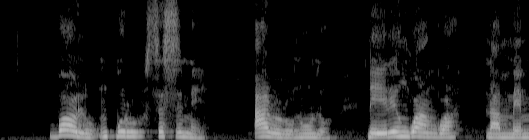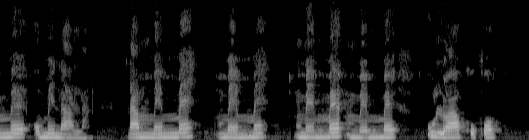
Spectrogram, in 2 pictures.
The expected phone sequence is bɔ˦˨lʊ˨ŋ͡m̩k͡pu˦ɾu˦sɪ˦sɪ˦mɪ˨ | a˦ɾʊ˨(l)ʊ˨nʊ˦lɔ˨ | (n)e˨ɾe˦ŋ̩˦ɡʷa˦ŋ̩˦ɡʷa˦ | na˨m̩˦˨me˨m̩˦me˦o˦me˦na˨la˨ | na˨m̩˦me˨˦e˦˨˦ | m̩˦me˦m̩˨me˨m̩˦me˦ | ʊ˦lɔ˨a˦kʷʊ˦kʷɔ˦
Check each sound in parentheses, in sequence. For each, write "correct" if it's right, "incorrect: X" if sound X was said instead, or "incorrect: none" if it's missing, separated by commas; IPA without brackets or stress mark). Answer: incorrect: ɾ, correct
